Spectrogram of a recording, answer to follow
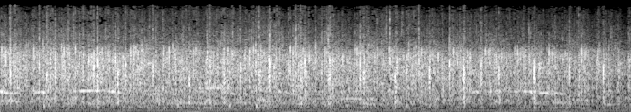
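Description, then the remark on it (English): An audience at an evening church service claps unto the Lord in a steady, dense wash of applause that holds at an even, fairly loud level throughout, with faint voices mixed underneath and no speech standing out. “Let's clap unto the Lord.”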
